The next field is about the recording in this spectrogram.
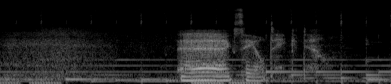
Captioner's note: all inhale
